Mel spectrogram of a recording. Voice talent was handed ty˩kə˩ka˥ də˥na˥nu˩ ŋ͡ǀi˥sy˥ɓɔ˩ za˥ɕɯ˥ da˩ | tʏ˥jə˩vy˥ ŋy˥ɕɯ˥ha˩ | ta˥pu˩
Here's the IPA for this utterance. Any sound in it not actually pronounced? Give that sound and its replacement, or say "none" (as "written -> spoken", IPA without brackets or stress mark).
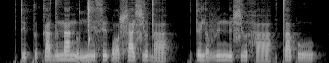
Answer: z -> ɬ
